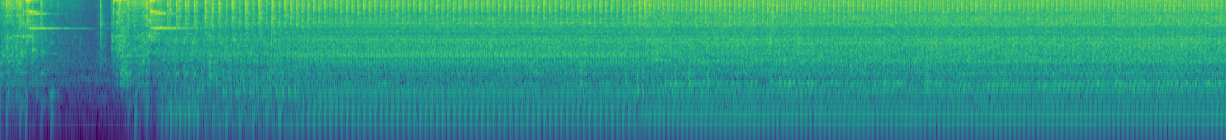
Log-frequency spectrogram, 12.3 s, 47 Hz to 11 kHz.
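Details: Honda 5.5HP single-cylinder engine, first start after rebuild, choke on: it catches after a brief pull and settles into a steady, even idle with no misses. Idle is lower than on another engine. Normal idle.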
